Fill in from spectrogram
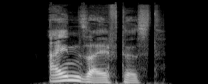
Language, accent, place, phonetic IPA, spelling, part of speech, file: German, Germany, Berlin, [ˈaɪ̯nˌzaɪ̯ftəst], einseiftest, verb, De-einseiftest.ogg
- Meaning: inflection of einseifen: 1. second-person singular dependent preterite 2. second-person singular dependent subjunctive II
